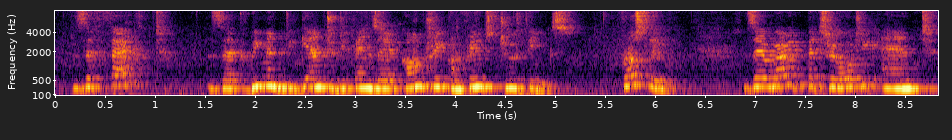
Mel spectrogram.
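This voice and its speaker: A woman with a Ukrainian accent speaks at a fairly slow pace in a high pitch with ordinary pitch variation, amid audible room echo and noticeable background noise. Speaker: war veteran. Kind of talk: speech to an audience. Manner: halting non-native English.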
